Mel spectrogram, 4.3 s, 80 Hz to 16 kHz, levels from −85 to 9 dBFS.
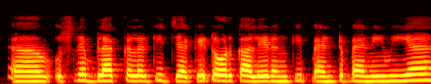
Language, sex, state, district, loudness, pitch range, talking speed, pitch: Hindi, female, Punjab, Kapurthala, -14 LUFS, 215-235 Hz, 195 wpm, 225 Hz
